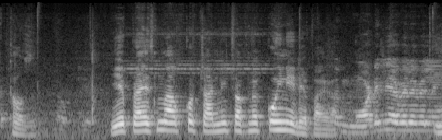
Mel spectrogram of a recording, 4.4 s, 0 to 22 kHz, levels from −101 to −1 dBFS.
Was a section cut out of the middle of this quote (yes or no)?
no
